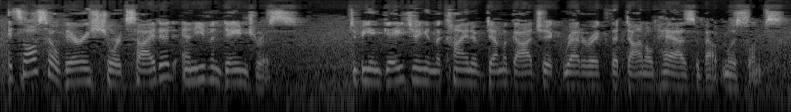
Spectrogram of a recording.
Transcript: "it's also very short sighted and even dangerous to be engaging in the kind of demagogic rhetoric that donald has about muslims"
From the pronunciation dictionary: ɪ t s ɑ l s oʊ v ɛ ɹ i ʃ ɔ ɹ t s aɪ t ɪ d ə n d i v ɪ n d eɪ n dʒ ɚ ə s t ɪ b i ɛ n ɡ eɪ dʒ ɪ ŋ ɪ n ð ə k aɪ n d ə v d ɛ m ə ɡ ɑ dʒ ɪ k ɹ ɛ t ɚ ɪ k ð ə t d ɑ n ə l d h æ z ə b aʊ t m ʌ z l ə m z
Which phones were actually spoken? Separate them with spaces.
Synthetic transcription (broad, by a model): ɪ t s ɑ l s oʊ v ɛ ɹ i ʃ ɔ ɹ t s aɪ t ɪ d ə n i v ɪ n d eɪ n dʒ ɚ ə s t ɪ b i ɛ n ɡ eɪ dʒ ɪ ŋ ɪ n ð ə k aɪ n d ə v d ɛ m ə ɡ ɑ dʒ ɪ k ɹ ɛ t ɚ ɪ k ð ə t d ɑ n l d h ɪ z ə b aʊ t m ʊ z l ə m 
